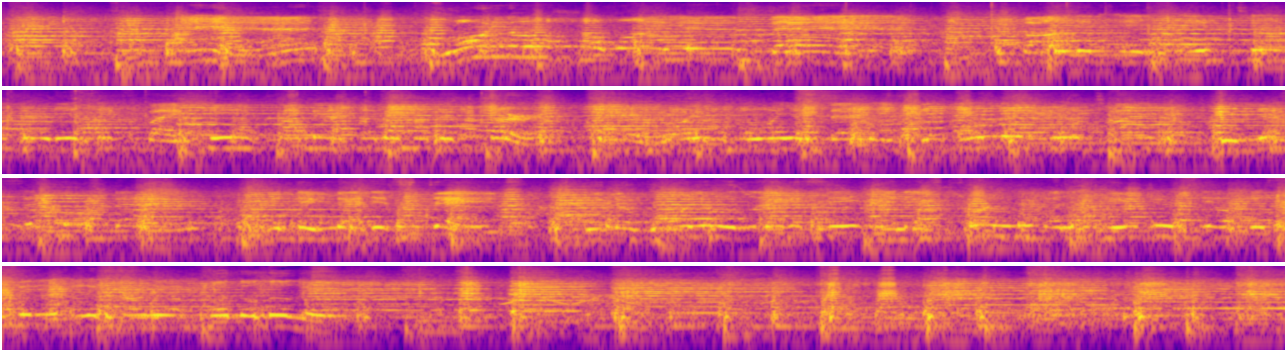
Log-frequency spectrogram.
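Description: Brass band music with a steady beat: a melody carried by brass over drums, playing without a break.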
